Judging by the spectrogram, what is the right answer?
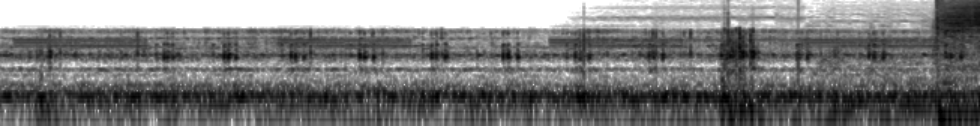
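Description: Riding noise from a bicycle-mounted camera in motion: a steady low rumble with a light tick repeating about twice a second, and a brief louder rustle near five seconds.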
